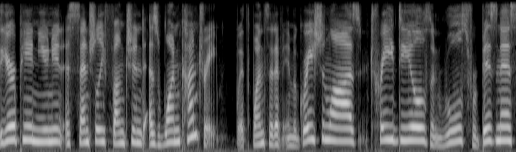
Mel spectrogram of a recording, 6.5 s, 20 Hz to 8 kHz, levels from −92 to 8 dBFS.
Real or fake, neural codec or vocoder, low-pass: real; none; 7.2 kHz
